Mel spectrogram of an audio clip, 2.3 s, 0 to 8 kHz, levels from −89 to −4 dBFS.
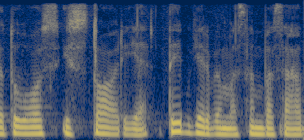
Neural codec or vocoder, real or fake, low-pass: none; real; 7.2 kHz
